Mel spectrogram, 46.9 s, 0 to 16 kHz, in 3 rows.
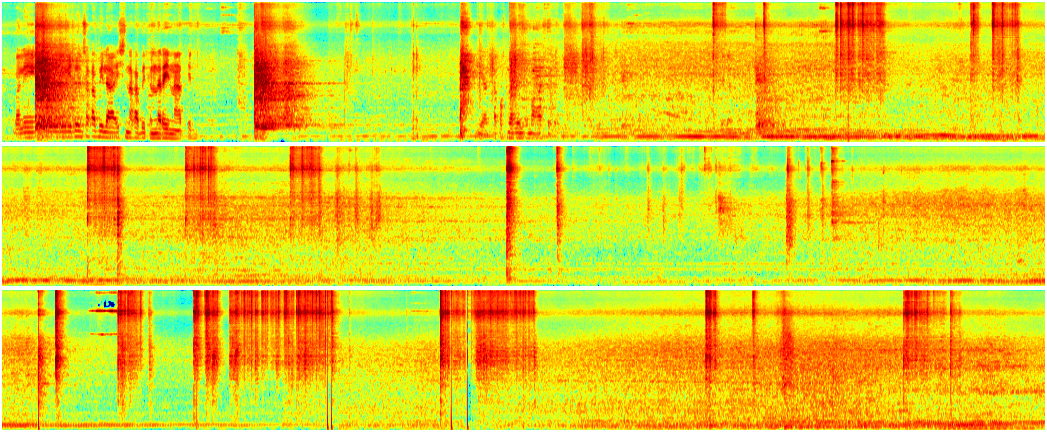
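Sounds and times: welding arc buzzing and crackling: 3.8s - 21.7s, 31.6s - 46.9s.

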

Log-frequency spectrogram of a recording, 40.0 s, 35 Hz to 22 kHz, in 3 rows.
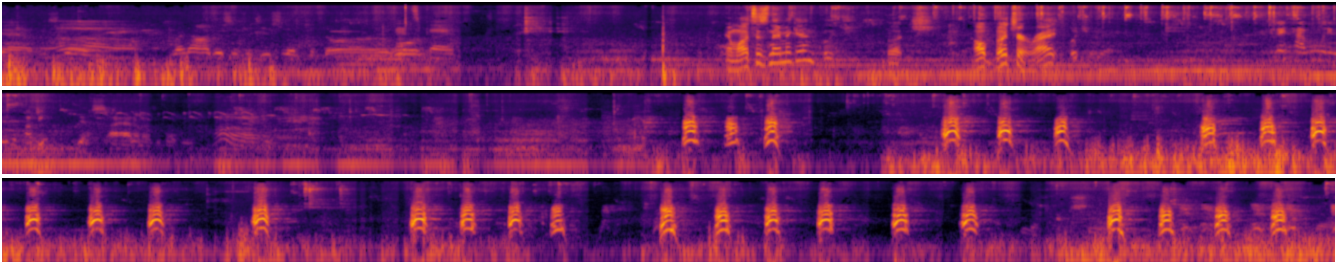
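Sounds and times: dog barking: 19.7s - 21.3s, 22.7s - 24.2s, 25.3s - 28.4s, 29.2s - 29.6s, 30.8s - 32.5s, 33.2s - 36.7s, 37.7s - 39.8s.

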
